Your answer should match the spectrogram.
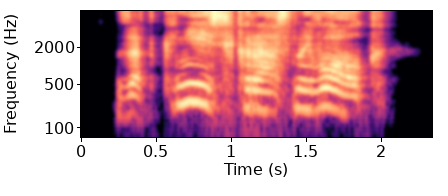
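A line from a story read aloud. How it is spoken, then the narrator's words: Hissed by a thug. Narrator (Russian): прошипел второй головорез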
